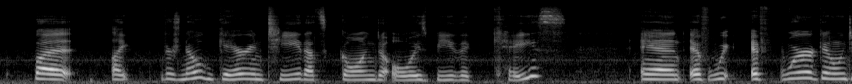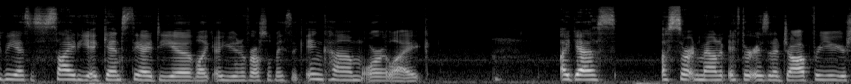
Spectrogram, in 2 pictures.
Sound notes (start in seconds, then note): none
